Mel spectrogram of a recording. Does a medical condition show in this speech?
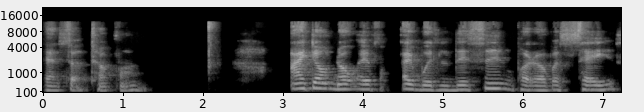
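Yes: hemorrhagic stroke; trouble putting thoughts into language, brain works faster than tongue, hard getting words out quickly.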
